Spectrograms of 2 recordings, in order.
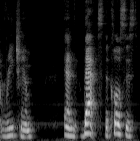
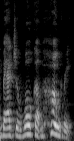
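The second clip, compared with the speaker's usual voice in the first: ordinary delivery, nothing marked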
